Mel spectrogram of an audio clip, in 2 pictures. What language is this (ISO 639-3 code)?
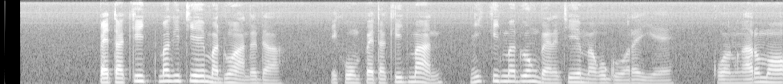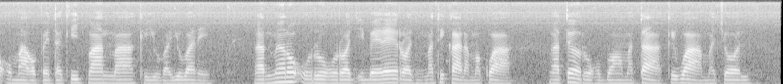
ach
